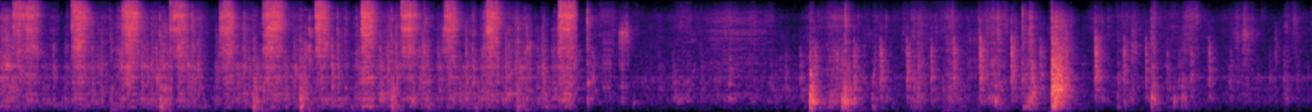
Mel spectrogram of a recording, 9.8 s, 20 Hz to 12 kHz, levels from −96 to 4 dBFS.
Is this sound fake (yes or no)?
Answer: no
